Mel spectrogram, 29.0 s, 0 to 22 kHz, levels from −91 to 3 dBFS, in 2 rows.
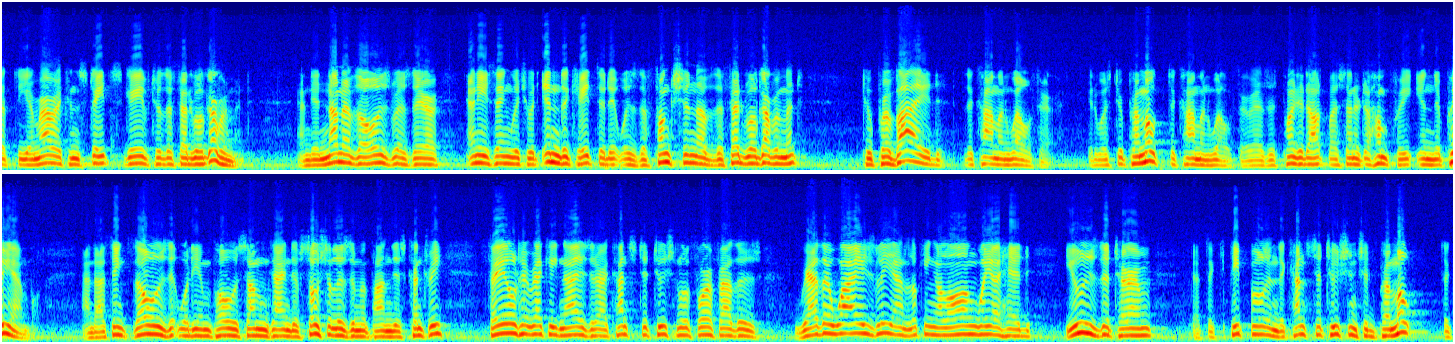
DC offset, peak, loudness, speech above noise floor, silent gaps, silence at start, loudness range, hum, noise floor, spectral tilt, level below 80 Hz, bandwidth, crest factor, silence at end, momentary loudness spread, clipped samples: under 0.1%; -2 dBFS; -17 LUFS; 26 dB; none; 0 s; 3 LU; none; -41 dBFS; -9 dB/octave; -50 dBFS; 7.6 kHz; 14 dB; 0 s; 10 LU; under 0.1%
